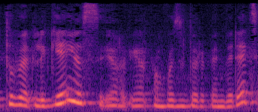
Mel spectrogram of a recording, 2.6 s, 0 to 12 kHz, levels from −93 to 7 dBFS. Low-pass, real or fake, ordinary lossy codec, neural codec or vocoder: 10.8 kHz; fake; MP3, 48 kbps; codec, 24 kHz, 0.9 kbps, WavTokenizer, small release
